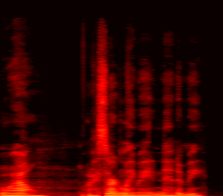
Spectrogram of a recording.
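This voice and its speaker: A stern but protective female vampire healer, acted by a woman for an audio roleplay. Her voice is low and dark, recorded close and dry, and she speaks with measured, earnest firmness. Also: fairly even intonation, no echo, close to an everyday voice. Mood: earnest, tender.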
